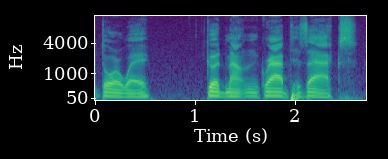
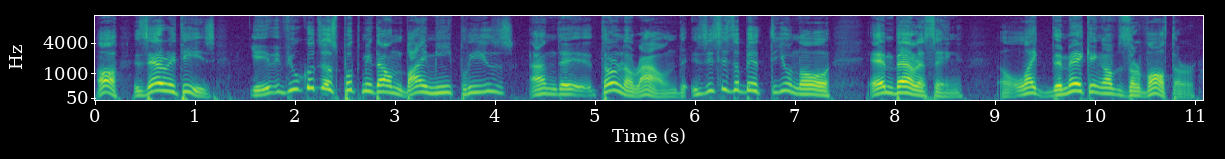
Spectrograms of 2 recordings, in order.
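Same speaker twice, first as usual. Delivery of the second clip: higher, louder, sneering put-on voice; mock the joke with icy sarcasm; offended vampire playing it dry; sarcastic vampire Otto; 8 semitones higher, 6 dB louder than usual. Otto embarrassed.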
